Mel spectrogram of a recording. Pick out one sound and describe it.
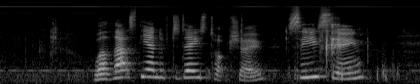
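A girl speaks brightly and clearly.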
